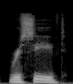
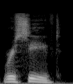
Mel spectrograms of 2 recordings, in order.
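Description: Both takes have the same delivery.

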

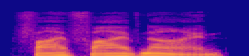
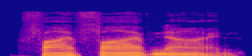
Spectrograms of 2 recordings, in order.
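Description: No difference in how they are said.

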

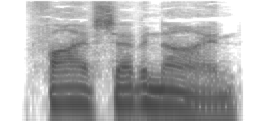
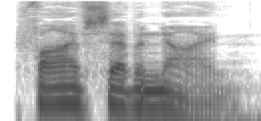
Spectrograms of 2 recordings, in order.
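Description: No difference in how they are said.

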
